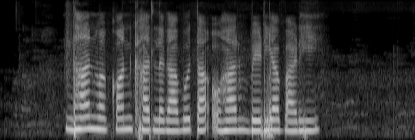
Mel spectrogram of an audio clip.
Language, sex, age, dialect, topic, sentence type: Chhattisgarhi, female, 56-60, Northern/Bhandar, agriculture, question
